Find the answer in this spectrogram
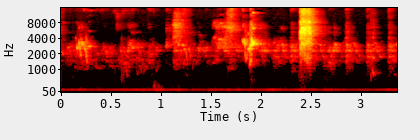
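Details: Budgerigar chirping in a happy mood: short raspy chirps and a loud harsh squawk near the end, over a constant low electrical hum.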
